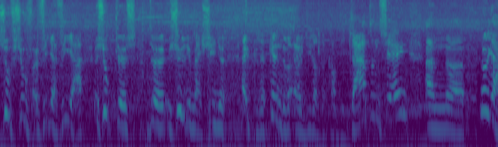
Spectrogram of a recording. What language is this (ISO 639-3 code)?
nld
